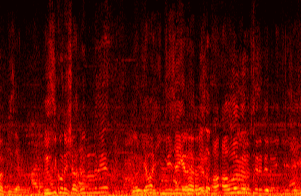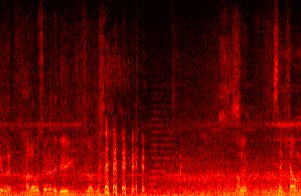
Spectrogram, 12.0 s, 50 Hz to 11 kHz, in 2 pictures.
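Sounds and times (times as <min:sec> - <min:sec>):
low rumble of road and tram traffic: 0:00.0 - 0:12.0
man laughing: 0:03.6 - 0:05.6, 0:07.9 - 0:09.1.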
